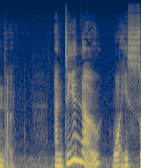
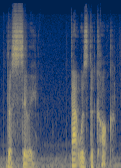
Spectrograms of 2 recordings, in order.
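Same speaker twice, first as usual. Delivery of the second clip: ordinary delivery, nothing marked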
